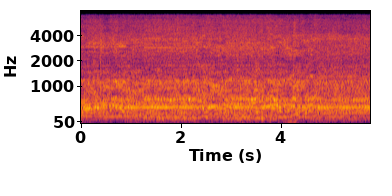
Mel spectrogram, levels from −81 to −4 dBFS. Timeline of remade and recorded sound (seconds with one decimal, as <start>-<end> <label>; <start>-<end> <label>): 0.0-1.0 remade; 1.0-2.3 recorded; 2.3-2.9 remade; 2.9-3.5 recorded; 3.5-4.7 remade; 4.7-5.8 recorded

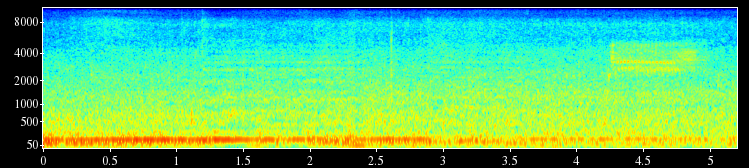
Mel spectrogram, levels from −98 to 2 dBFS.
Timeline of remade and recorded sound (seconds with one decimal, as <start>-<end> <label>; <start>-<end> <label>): 0.0-1.2 recorded; 1.2-2.4 remade; 2.4-2.9 recorded; 2.9-3.6 remade; 3.6-5.2 recorded

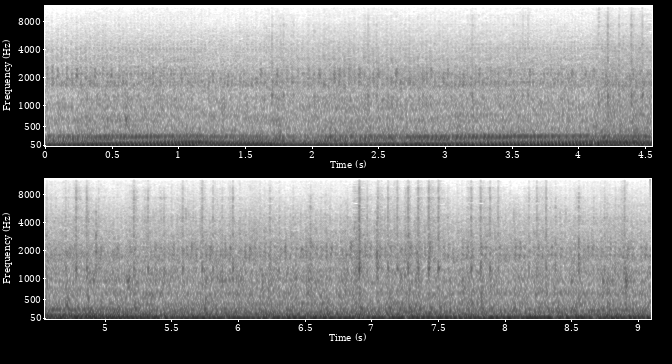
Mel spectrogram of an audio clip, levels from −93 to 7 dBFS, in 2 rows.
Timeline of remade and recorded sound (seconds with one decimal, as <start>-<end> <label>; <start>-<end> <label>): 0.0-1.7 recorded; 1.7-3.6 remade; 3.6-4.1 recorded; 4.1-9.1 remade

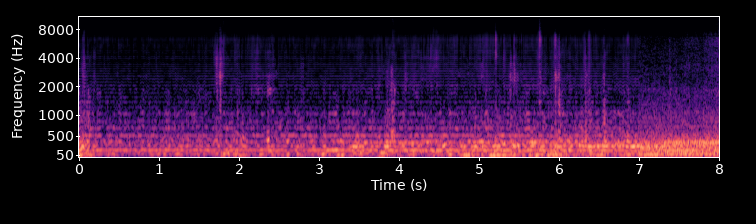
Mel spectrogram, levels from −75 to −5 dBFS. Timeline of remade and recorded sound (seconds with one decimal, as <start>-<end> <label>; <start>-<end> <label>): 0.0-7.0 remade; 7.0-8.0 recorded

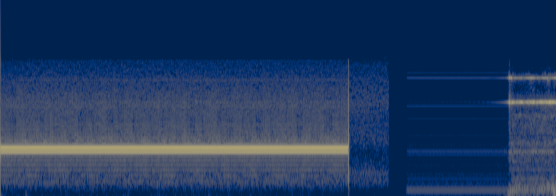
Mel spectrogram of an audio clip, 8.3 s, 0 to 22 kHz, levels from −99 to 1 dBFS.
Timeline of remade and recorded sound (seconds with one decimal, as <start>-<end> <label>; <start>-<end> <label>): 0.0-6.1 recorded; 6.1-8.3 remade

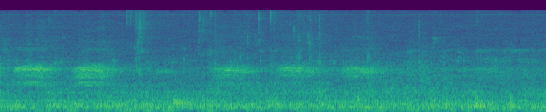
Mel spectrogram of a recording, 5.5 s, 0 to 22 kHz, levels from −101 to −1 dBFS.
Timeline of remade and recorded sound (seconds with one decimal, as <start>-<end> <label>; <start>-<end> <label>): 0.0-5.5 recorded

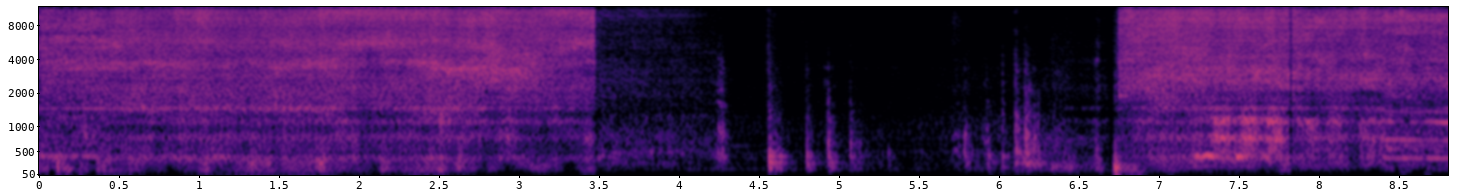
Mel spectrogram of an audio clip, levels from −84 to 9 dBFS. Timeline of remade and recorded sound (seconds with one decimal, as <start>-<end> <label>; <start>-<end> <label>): 0.0-0.4 recorded; 0.4-3.5 remade; 3.5-6.4 recorded; 6.4-8.4 remade; 8.4-8.8 recorded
